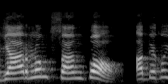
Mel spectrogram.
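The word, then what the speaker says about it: Tsangpo: बाद देखो द यारलंग सांगपो अब देखो य सांग है अब इसम अंग्रेजी में टी लिखा है टी तो साइलेंट होता है ऐसे कोई ंस ना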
